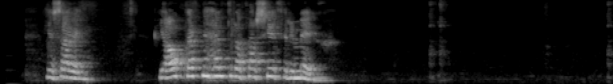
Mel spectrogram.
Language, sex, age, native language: Icelandic, female, 60-69, Icelandic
